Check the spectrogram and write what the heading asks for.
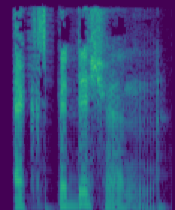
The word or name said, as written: expeditionist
